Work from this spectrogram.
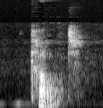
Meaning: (noun) The veneration, devotion, and religious rites given to a deity (especially in a historical polytheistic context), or (in a Christian context) to a saint; a subset of worship
- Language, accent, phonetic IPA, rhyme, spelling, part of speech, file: English, Southern England, [kʰʌlt], -ʌlt, cult, noun / adjective, LL-Q1860 (eng)-cult.wav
